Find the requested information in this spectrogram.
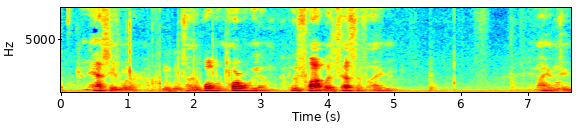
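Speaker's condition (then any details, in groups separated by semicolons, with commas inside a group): Parkinson's disease, mild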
